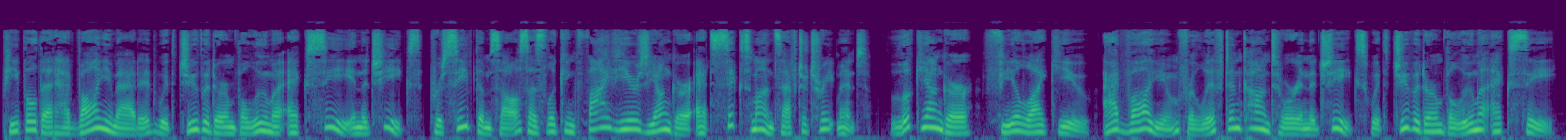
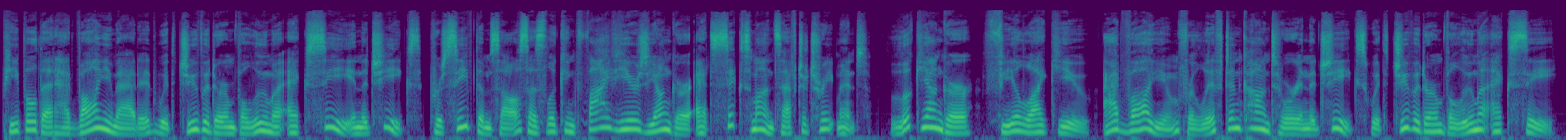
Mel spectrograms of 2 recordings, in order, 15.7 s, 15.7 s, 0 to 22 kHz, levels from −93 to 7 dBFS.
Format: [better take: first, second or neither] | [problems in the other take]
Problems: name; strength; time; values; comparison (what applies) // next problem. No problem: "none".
second | garbled, watery; slightly; nothing above 9 kHz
